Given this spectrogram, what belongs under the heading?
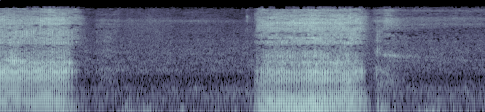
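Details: Adult Indian man snoring in sleep: two loud, rough, rattling inhaled snores about two seconds apart with quieter breathing between.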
